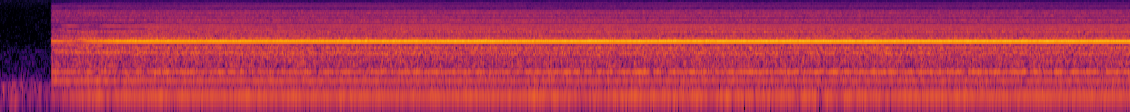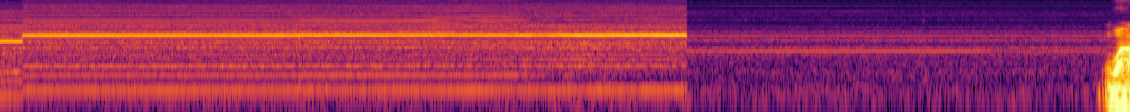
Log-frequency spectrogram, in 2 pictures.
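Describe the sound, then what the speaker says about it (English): A hot-air heat gun desoldering a chip from an Xbox Series X board gives a steady, close blowing hum that continues at length, briefly changes pitch partway through, then drops off near the end. "I had to basically put the nozzle directly onto the chip to melt the solder"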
